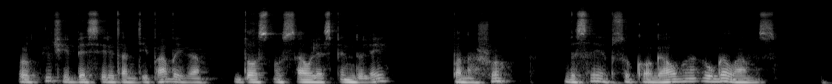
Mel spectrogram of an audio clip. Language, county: Lithuanian, Utena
